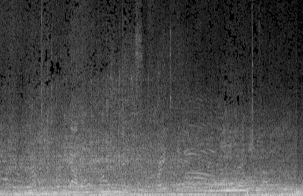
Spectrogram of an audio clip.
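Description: A car engine running steadily, its pitch drifting slightly up and down, with voices in the background.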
